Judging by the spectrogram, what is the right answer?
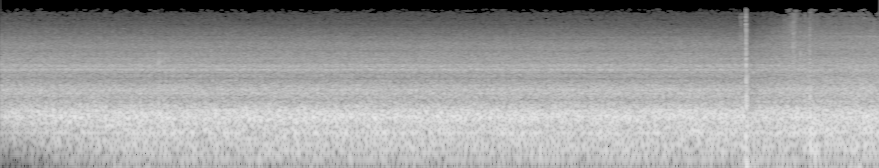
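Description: Car air conditioning blowing steadily inside the cabin, turned up high. A single sharp click about nine seconds in, as a car door opens.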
